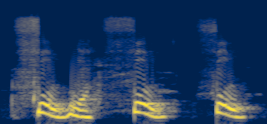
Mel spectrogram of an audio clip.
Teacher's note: Sin itu adalah dia keluar dari tarful lisan atau ujung lidah kita.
